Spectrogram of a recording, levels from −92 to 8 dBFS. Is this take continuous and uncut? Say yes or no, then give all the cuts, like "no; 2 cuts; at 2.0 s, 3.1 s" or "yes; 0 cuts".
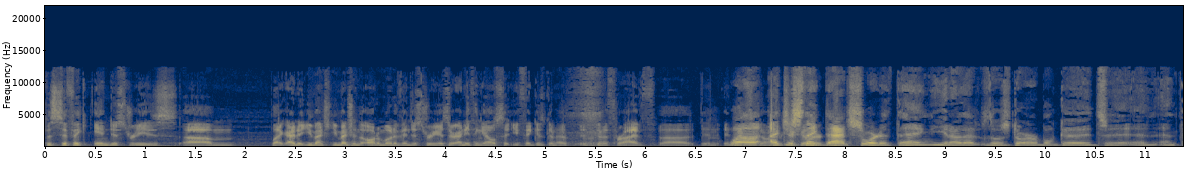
yes; 0 cuts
